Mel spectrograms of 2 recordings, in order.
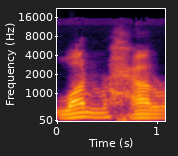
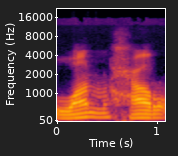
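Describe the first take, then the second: Both takes have the same delivery.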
